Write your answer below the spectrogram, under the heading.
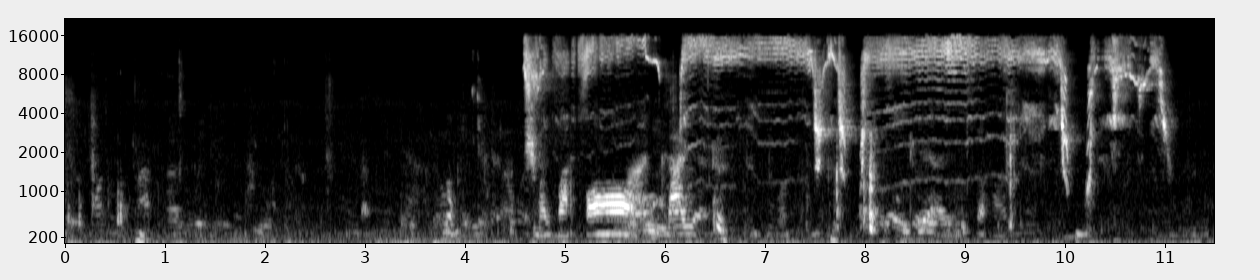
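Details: Young monkey named Rainbow crying loudly after Libby slapped her, kept at Abandoned Monkey Life; quiet background gives way to shrill, harmonic-rich wailing screams, sustained and repeated in long bursts through the second half.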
